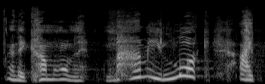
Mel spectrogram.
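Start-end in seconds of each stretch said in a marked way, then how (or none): 1.1-2.5 put-on higher, eager child voice; little child voice. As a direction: play an excited little kid. Child shows drawing to mother.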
